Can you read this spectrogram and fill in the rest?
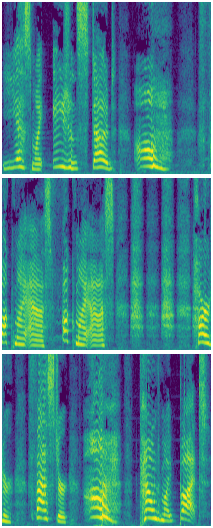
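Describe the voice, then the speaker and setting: Adult superheroine for erotic audio female performer: raised pitch, loud, breathy, gasping and overwrought delivery. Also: lively intonation, drawn-out words, exaggerated voice. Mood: aroused, frantic. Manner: breathy moaning, crying out, gasped exclamations. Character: bound comic-book superheroine, adult Amazon woman, loud and overwrought. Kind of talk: erotic audio story character acting.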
